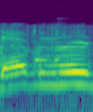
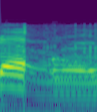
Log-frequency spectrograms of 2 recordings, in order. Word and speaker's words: Evinrude: I think that's pretty hot you know anyway Evan rude Evan rude Evan rude it's Evan r motor I'm going to say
